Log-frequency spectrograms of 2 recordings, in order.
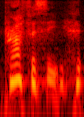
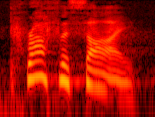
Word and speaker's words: prophesy: As they strike him, many of us pronounced it wrong when I was in Washington, in Seattle, celebrating this, and some were saying, prophecy. No, it's a command, it's a verb. They're saying, prophesy as they strike him.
